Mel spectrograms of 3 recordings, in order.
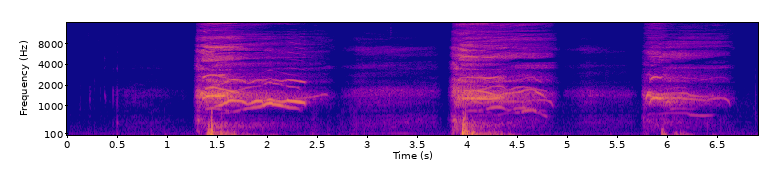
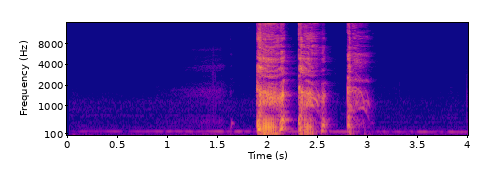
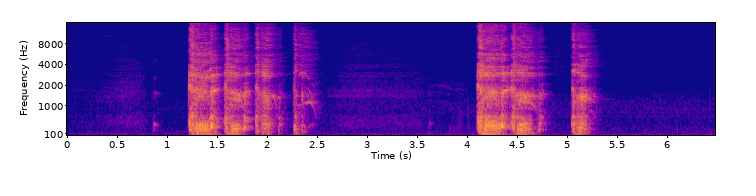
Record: exhalation_length: 6.9 s
exhalation_amplitude: 4746
exhalation_signal_mean_std_ratio: 0.51
cough_length: 4.0 s
cough_amplitude: 14438
cough_signal_mean_std_ratio: 0.3
three_cough_length: 6.5 s
three_cough_amplitude: 11593
three_cough_signal_mean_std_ratio: 0.38
survey_phase: beta (2021-08-13 to 2022-03-07)
age: 18-44
gender: Male
wearing_mask: 'No'
symptom_cough_any: true
symptom_new_continuous_cough: true
symptom_runny_or_blocked_nose: true
symptom_shortness_of_breath: true
symptom_sore_throat: true
symptom_fatigue: true
symptom_fever_high_temperature: true
symptom_headache: true
symptom_change_to_sense_of_smell_or_taste: true
symptom_loss_of_taste: true
symptom_onset: 2 days
smoker_status: Ex-smoker
respiratory_condition_asthma: false
respiratory_condition_other: false
recruitment_source: Test and Trace
submission_delay: 2 days
covid_test_result: Positive
covid_test_method: RT-qPCR
covid_ct_value: 21.9
covid_ct_gene: ORF1ab gene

